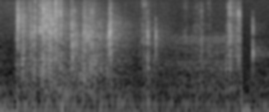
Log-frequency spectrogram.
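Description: Clear plastic bag of wax melts crinkling as it is handled, a dense run of crackles and sharp ticks.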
